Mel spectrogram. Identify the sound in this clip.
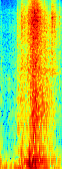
wooden drawer closing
